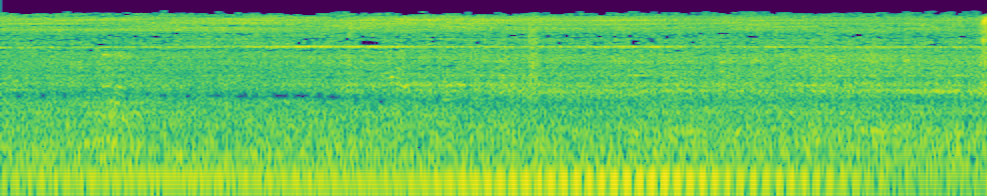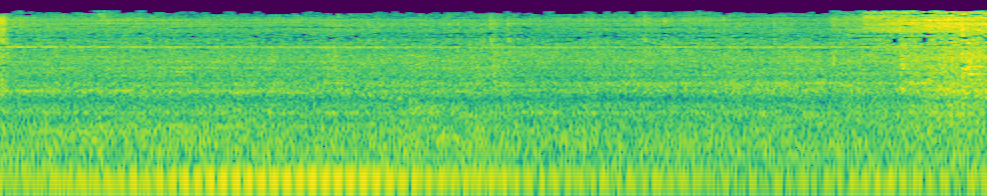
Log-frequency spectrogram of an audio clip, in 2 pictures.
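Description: Passenger train coaches rolling slowly past, over a steady low engine drone that swells and fades. Near the end a broad hiss comes in as the train's brakes are applied.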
